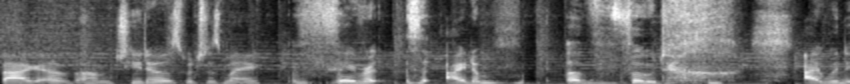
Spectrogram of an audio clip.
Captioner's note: laughing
